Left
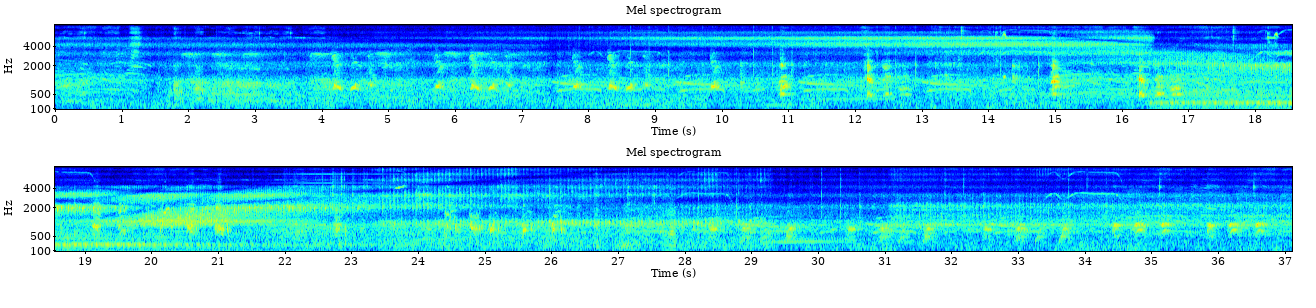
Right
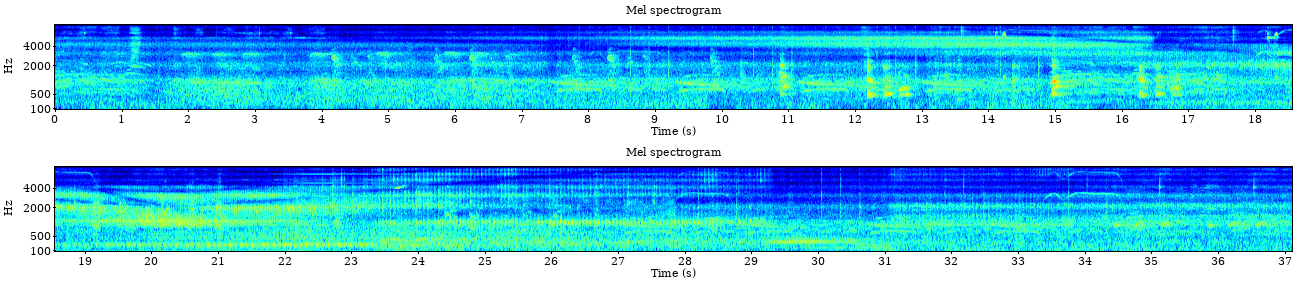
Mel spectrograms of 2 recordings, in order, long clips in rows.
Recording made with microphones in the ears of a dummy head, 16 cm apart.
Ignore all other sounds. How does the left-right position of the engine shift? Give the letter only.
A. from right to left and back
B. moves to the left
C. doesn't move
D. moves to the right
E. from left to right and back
D.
